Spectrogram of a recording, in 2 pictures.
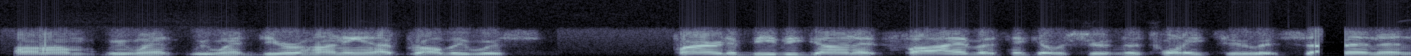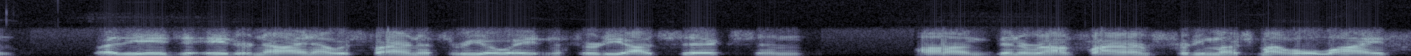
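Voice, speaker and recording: A man's voice: mid-range voice, fairly even intonation, brisk, dry recording. Male guest, forties, American, casual personal storyteller on a dry, narrow-band radio call-in. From United States, Alabama-born, grew up near Seattle. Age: 40s. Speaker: guest, political candidate. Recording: muffled lo-fi call-in radio line.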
